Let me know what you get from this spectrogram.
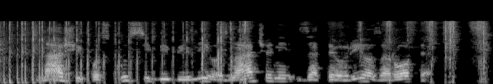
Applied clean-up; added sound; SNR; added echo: classical method spectral subtraction.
